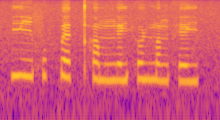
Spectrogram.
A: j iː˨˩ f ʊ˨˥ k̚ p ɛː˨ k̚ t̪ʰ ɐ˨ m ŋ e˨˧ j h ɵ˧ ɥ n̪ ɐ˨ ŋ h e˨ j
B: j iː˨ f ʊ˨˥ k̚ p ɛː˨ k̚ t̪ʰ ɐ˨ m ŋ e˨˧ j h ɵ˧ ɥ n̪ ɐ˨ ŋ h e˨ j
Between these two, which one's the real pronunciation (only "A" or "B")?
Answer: B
